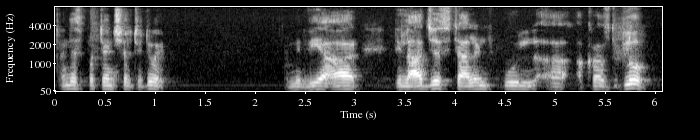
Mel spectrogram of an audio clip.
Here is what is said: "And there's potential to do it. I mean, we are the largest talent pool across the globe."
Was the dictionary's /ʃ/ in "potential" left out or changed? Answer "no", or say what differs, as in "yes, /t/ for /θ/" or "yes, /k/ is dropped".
no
